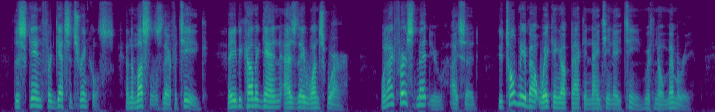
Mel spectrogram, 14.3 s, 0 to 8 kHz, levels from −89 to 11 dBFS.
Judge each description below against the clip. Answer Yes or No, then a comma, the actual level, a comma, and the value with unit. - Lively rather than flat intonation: Yes, wide, 5.8 semitones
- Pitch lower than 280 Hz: Yes, low, 135 Hz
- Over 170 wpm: No, average, 150 wpm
